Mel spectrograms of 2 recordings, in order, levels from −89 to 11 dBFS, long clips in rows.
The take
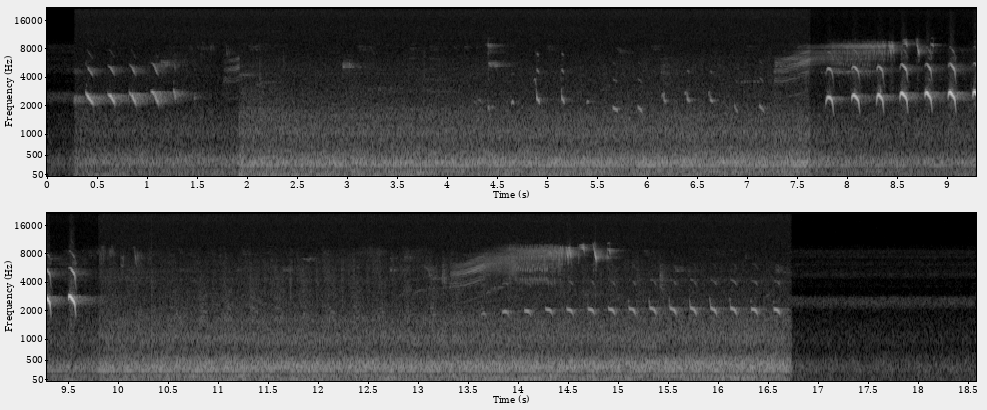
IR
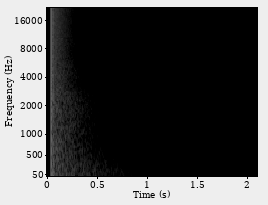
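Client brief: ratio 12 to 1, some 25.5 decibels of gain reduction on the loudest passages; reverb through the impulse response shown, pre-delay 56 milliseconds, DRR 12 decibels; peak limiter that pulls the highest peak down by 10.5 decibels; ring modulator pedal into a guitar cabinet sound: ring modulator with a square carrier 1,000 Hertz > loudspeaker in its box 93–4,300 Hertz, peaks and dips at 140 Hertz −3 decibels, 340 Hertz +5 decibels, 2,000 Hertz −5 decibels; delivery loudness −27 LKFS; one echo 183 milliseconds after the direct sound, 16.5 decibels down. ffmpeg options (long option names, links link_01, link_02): -filter_complex "[0:a]acompressor=threshold=-39dB:ratio=12,alimiter=level_in=15.5dB:limit=-24dB:level=0:latency=1,volume=-15.5dB,aecho=1:1:183:0.15,asplit=2[link_01][link_02];[1:a]atrim=start_sample=2205,adelay=56[link_03];[link_02][link_03]afir=irnorm=-1:irlink=0,volume=-10.5dB[link_04];[link_01][link_04]amix=inputs=2:normalize=0,aeval=exprs='val(0)*sgn(sin(2*PI*1000*n/s))':channel_layout=same,highpass=93,equalizer=frequency=140:width_type=q:width=4:gain=-3,equalizer=frequency=340:width_type=q:width=4:gain=5,equalizer=frequency=2000:width_type=q:width=4:gain=-5,lowpass=frequency=4300:width=0.5412,lowpass=frequency=4300:width=1.3066,volume=21dB"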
